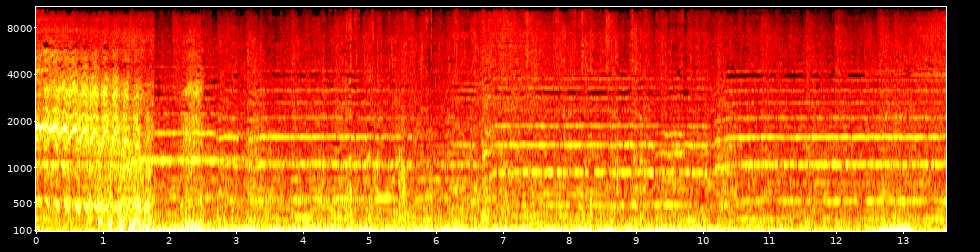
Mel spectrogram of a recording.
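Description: Horses' hooves as two riders approach from afar, with a whinny near the start, then a low, steady hoof patter beneath sustained tonal sounds, fairly quiet throughout.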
